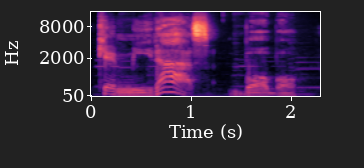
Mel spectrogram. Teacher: So instead of saying, "¿Qué miras, bobo?" in Argentina, they say, "¿Qué miras, bobo?" So the second syllable of miras is emphasized.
